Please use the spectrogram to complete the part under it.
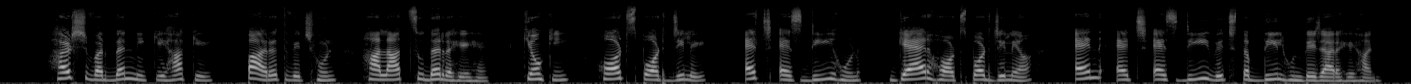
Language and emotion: Punjabi, neutral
